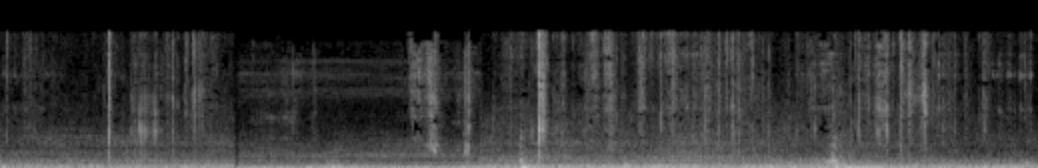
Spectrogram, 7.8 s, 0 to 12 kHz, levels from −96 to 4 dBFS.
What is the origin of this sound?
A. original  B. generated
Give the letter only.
A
